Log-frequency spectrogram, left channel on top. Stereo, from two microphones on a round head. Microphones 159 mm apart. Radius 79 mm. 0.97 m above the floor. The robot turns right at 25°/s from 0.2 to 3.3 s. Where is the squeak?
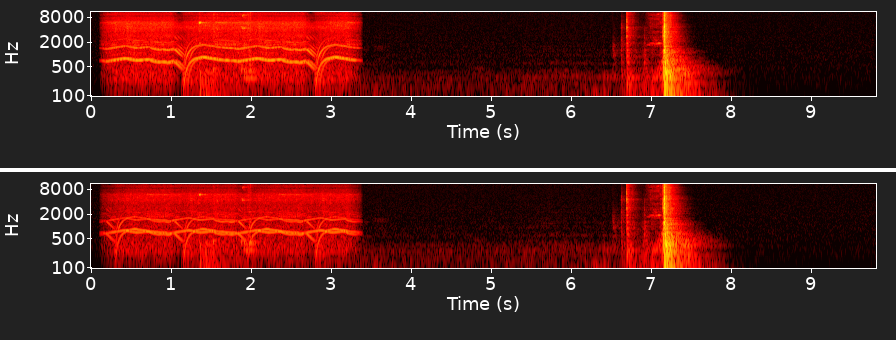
35° left (ahead or behind), 0.6 m; by 7.4 s 5° right (ahead or behind), 0.6 m.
